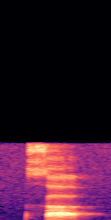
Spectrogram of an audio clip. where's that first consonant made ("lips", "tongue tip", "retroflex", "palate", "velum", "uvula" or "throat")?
velum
